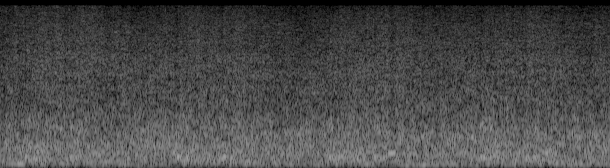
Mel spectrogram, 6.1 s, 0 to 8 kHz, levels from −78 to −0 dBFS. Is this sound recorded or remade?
recorded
